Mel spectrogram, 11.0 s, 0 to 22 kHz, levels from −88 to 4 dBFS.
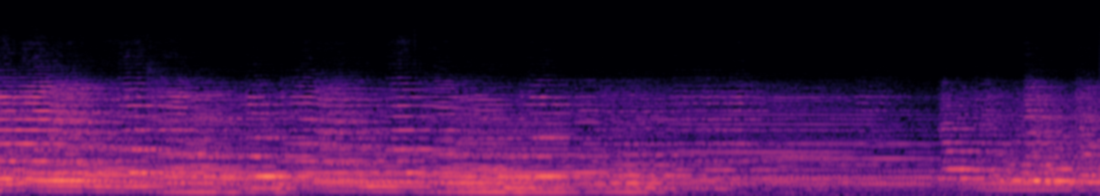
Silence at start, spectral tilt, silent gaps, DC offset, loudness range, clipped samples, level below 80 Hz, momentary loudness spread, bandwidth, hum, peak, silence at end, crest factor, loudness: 0 s; -7.5 dB/octave; none; under 0.1%; 10 LU; under 0.1%; -56 dBFS; 14 LU; 9.4 kHz; none; -16 dBFS; 0 s; 16 dB; -31 LUFS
